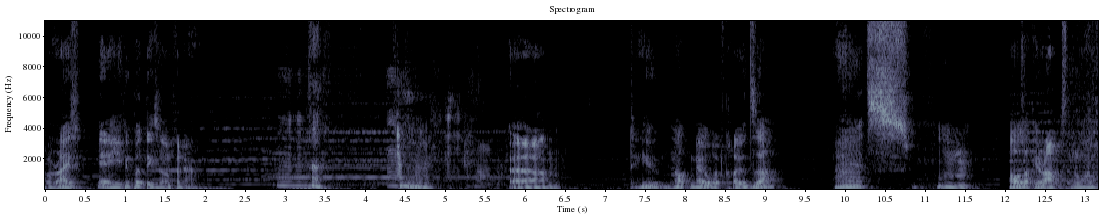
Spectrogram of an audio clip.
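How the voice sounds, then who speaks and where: A man voicing a patient, fatherly king with a British accent, gently coaxing and guiding. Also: low-pitched, very animated, takes it slowly, pauses often, heavily acted. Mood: gentle. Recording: roomy echo, music underneath.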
